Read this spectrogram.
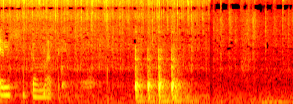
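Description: A wooden spoon scrapes and stirs dry rice in a pot.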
